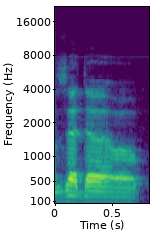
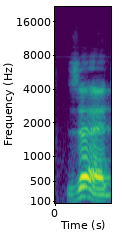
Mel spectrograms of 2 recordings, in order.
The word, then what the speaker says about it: Z: think except for perhaps Americans who of course as you say say Z but it goes back to Greek I think the initial Greek pronunciation then morphed into French Old French which was I think z-day or Zed however you you know they would have pronounced it which then morphed into what we Brits now know as Zed and Americans say Z presumably because you know you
